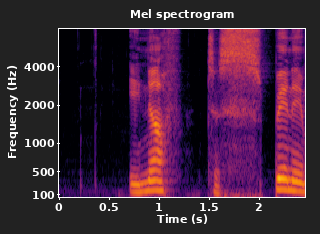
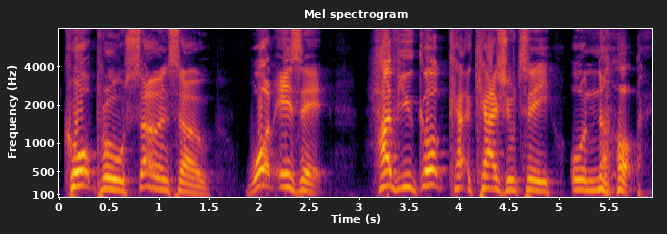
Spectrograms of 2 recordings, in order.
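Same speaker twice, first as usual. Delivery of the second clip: impatient officer; 6 semitones higher, 9 dB louder than usual. Retold or imitated. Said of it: "the O C's voice going".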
